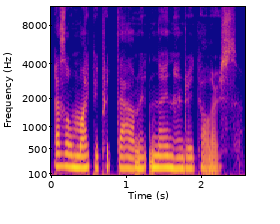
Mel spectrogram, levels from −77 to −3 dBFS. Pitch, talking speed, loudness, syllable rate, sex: 180 Hz, 210 wpm, -17 LUFS, 4.9 syllables/s, female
